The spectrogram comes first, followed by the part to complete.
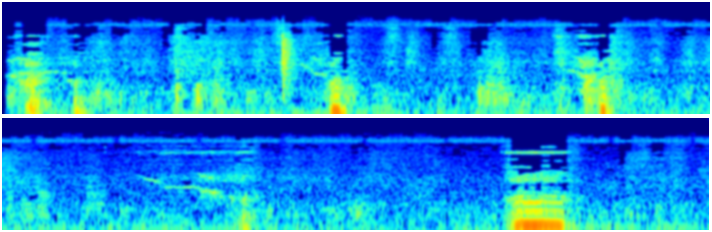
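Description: A horse snores in deep, rumbling low breaths that come every few seconds.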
